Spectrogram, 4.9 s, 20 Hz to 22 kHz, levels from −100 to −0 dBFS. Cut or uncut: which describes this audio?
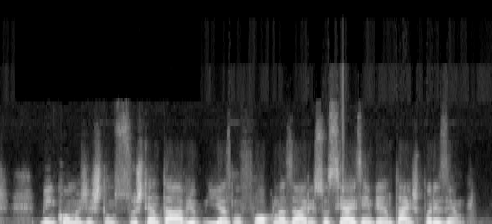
cut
